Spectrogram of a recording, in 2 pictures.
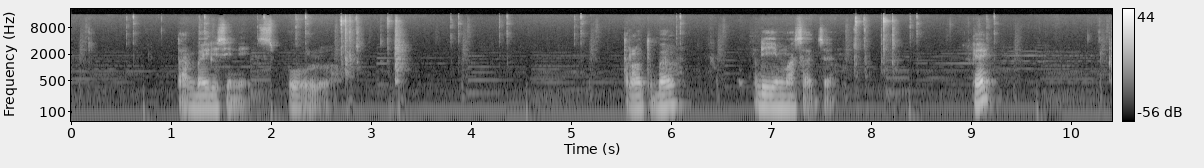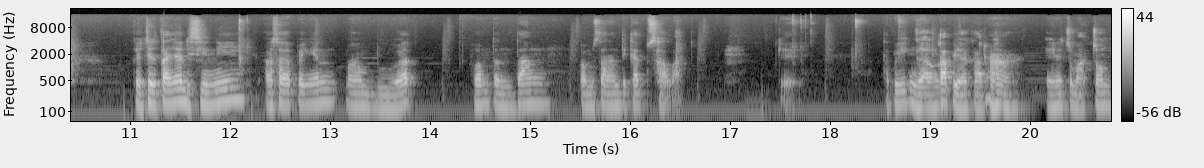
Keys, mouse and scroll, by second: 2.3-3.1 typing, 3.1 Return, 7.8 typing, 8.0 Return, 12.0 t, 17.7 t.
